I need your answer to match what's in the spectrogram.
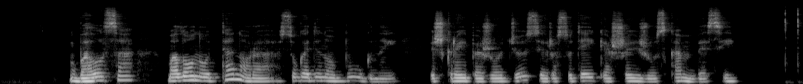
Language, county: Lithuanian, Kaunas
